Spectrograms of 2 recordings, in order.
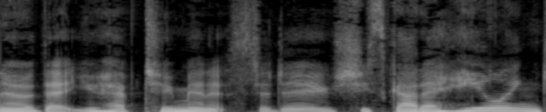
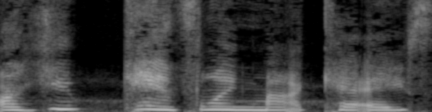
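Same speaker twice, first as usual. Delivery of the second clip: put-on scream, higher pitch; 9 semitones higher than usual. Retelling how a surgeon reacted to a cancelled case: imitating someone screaming. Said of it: "He is just screaming".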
